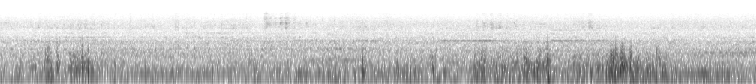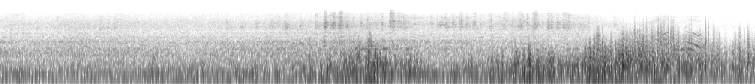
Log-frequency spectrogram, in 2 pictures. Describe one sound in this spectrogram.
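Water laps against a harbour wall.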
